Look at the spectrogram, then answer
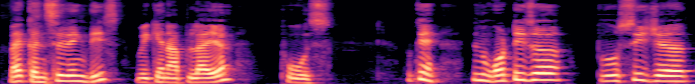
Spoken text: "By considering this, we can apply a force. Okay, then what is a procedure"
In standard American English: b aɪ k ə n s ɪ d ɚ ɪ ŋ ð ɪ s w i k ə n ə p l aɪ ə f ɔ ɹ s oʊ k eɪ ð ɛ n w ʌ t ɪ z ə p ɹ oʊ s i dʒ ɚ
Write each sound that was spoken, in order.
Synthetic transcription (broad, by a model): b aɪ k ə n s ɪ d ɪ ŋ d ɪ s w i k ə n ə p l aɪ ə p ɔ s oʊ k eɪ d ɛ n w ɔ t ɪ z ə p ɹ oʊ s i dʒ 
